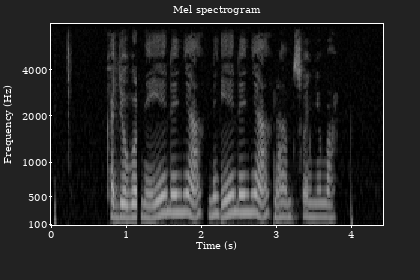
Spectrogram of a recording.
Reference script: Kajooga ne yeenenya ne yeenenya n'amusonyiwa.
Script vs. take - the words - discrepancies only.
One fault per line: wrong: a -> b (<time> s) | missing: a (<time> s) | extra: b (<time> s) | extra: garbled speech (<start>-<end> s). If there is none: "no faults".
no faults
